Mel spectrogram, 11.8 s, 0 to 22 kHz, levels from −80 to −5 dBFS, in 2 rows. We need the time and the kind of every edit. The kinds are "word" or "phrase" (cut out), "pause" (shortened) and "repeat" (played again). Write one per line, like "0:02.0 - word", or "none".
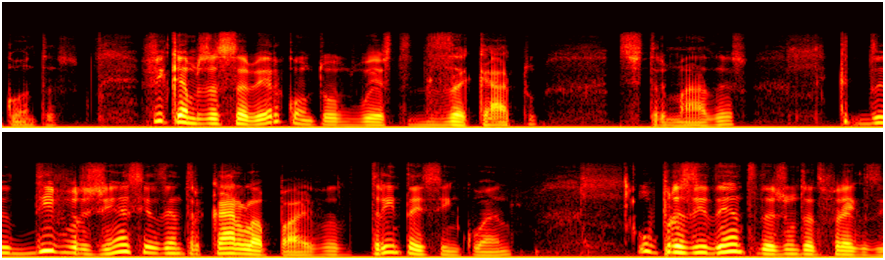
0:04.1 - word
0:05.7 - phrase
